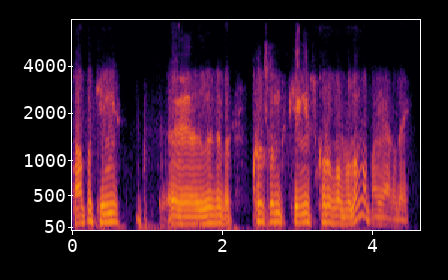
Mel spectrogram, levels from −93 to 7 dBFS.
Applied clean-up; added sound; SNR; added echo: neural mask model Resemble Enhance denoiser.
